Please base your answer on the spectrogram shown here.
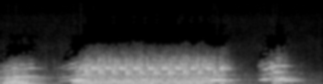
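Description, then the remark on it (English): Bouncy cartoon music with a busy, steadily pulsing beat plays loud, coming in three bursts with short breaks between them; no one talks. The music is synced to a cartoon character walking, with a beat for every visual beat. “there's a beat for every visual beat, you know, that's called Mickey Mousing”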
